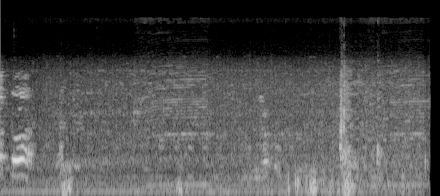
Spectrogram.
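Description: A stopped SUV's engine idling with a steady low hum, with a few knocks and one sharp knock about three and a half seconds in.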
